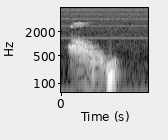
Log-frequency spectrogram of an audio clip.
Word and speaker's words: Aum: It's actually not pronounced Om, it's pronounced Aum. Aum, that's what it is.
